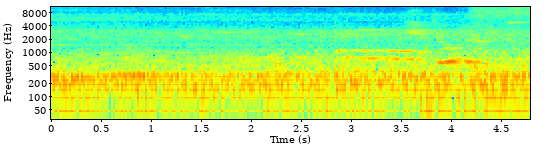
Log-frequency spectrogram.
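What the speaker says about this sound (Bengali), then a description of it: "তো আজকে একদম স্টেশনে এসে ভিডিওটা শুরু করেছি।" A train runs at a railway station on the Bandel–Howrah local line, a steady broad rumble of carriages with brief squealing tones near the end and faint voices in the background.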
